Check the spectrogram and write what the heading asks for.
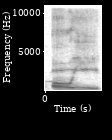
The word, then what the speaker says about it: hoy: Similarly, the H in the next word, we will not pronounce. It's the word for today. And it will be an O and an E sound together. Oi, oi, oi, Oi.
